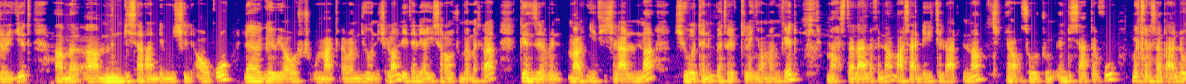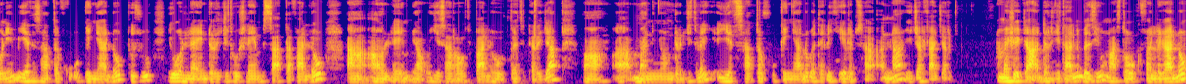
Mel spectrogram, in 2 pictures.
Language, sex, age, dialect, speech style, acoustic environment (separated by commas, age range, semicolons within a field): Amharic, male, 18-24, Ethiopia - Gojjam, happy, people talking; nature; traffic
